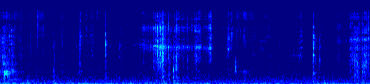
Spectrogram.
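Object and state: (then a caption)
Bar soap being scraped. A metal blade scrapes the surface of a solid pink bar soap held in the palm, sending flakes falling. The scraping is a quiet, dry, papery rasp, mostly bright and airy, with a few louder crisp strokes standing out over a faint low rumble.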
